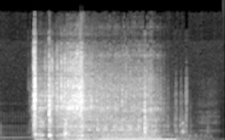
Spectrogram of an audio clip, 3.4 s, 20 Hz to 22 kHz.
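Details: Cat 304 mini excavator with an intermittent click-no-start fault: brief even cranking catches quickly into a steady low diesel rumble settling toward idle; normal crank and start.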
